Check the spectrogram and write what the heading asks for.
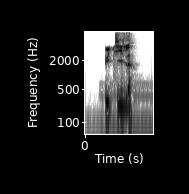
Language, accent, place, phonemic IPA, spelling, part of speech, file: French, France, Lyon, /y.til/, utiles, adjective, LL-Q150 (fra)-utiles.wav
- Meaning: plural of utile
